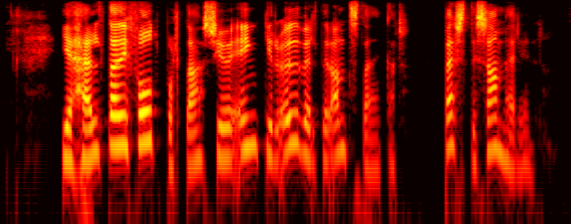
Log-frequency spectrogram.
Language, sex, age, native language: Icelandic, female, 50-59, Icelandic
